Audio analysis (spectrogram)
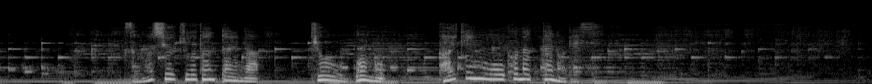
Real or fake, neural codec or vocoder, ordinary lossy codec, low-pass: fake; codec, 44.1 kHz, 2.6 kbps, SNAC; none; 7.2 kHz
